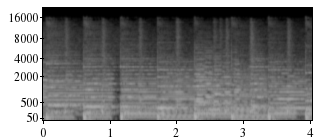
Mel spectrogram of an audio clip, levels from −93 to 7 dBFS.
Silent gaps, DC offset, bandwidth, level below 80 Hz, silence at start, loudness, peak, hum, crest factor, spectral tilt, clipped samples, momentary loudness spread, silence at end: none; under 0.1%; 16.5 kHz; -38 dBFS; 0 s; -28 LUFS; -12 dBFS; none; 16 dB; -5.5 dB/octave; under 0.1%; 2 LU; 0 s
